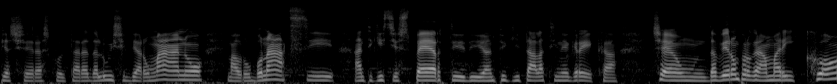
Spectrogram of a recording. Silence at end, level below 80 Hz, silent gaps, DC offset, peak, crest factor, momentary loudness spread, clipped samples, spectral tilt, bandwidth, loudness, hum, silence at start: 0 s; -66 dBFS; none; under 0.1%; -18 dBFS; 18 dB; 11 LU; under 0.1%; -4.5 dB/octave; 15.5 kHz; -36 LUFS; none; 0 s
